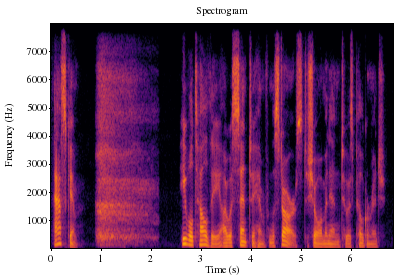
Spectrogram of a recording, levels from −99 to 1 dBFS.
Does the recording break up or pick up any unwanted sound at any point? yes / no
yes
